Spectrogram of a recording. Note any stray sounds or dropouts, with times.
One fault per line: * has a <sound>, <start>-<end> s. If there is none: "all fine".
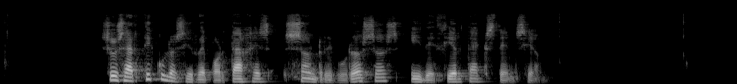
all fine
